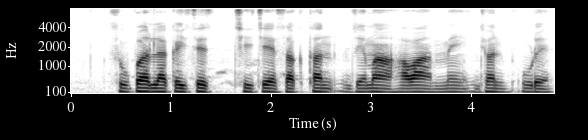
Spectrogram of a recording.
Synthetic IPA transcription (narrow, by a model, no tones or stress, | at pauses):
supəɾlakəjse | t͡ʃʰit͡ʃesəkt̪ʰənd͡ʒemãɦəʋamẽd͡ʒʱənuɽe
